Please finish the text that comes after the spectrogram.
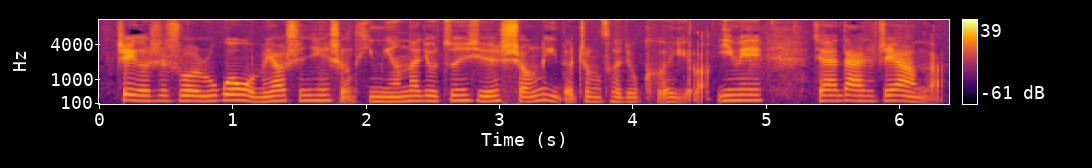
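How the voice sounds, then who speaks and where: A woman vlogger answering viewer questions in a steady, informative voice-over, linking her points with many small fillers. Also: mid-range voice. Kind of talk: casual explanatory voice-over.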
